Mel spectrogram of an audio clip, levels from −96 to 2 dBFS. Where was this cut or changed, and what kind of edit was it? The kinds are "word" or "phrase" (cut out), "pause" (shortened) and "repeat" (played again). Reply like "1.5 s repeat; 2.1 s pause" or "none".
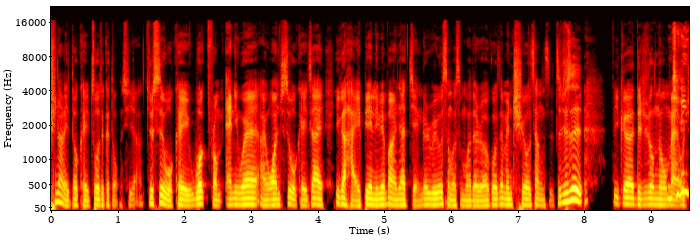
8.4 s phrase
